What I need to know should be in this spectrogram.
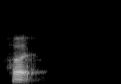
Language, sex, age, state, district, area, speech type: Assamese, male, 30-45, Assam, Sonitpur, rural, conversation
